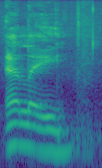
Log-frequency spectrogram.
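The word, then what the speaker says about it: Elhae: His name L.A. though, but it ain't L.A. It's spelled out. It's probably L.A. Reid type shit, but in different. Nah, it's spelled out. E-L-H-A-E. L-A.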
